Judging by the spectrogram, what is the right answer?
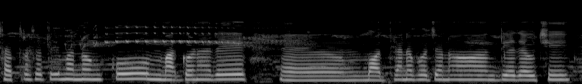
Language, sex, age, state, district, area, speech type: Odia, female, 18-30, Odisha, Jagatsinghpur, urban, spontaneous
